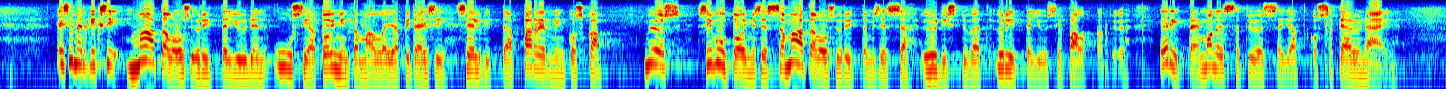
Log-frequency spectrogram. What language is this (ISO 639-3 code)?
fin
